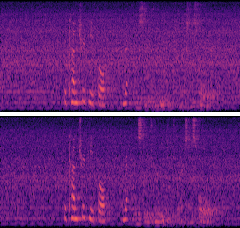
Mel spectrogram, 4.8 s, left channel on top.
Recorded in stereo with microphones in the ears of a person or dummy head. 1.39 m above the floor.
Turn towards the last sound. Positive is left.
turn(degrees=-80)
